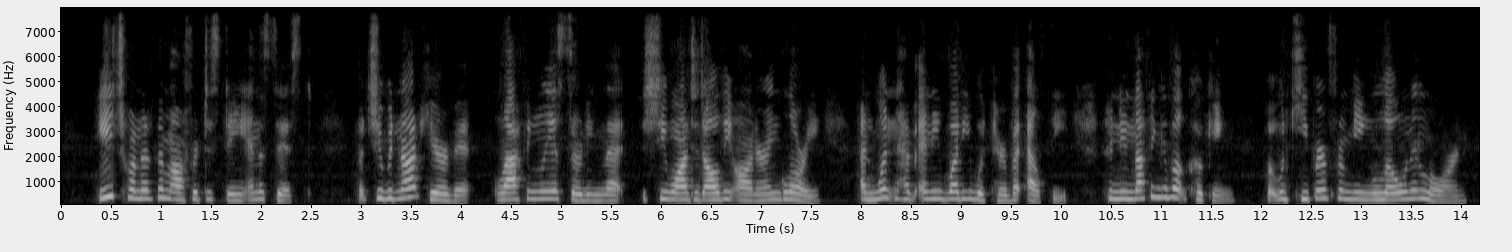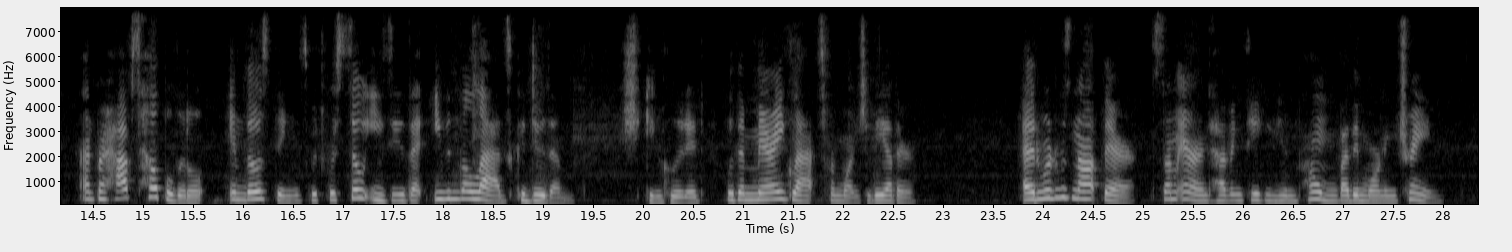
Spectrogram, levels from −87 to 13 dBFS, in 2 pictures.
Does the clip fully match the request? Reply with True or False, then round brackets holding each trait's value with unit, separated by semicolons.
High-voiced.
True (265 Hz)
